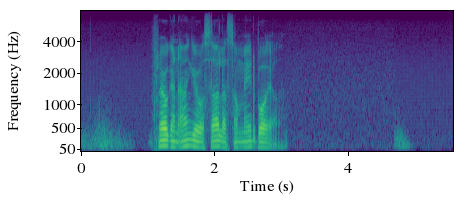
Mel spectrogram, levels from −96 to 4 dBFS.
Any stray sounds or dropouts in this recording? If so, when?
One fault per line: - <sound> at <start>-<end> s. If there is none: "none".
none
